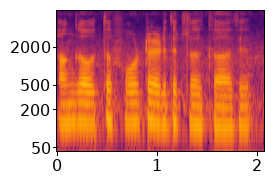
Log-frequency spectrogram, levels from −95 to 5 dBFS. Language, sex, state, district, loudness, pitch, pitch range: Tamil, male, Tamil Nadu, Kanyakumari, -18 LUFS, 125 Hz, 120-130 Hz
